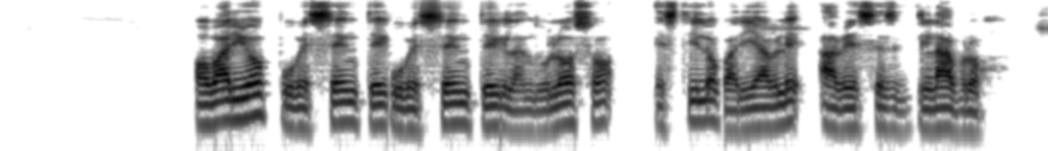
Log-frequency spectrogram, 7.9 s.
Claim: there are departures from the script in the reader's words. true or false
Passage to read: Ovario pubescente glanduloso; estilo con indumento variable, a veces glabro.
true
